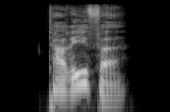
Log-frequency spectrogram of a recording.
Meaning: nominative/accusative/genitive plural of Tarif
- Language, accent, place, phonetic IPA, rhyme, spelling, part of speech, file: German, Germany, Berlin, [taˈʁiːfə], -iːfə, Tarife, noun, De-Tarife.ogg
